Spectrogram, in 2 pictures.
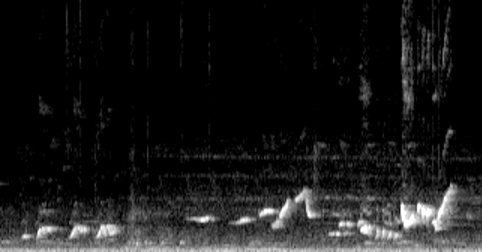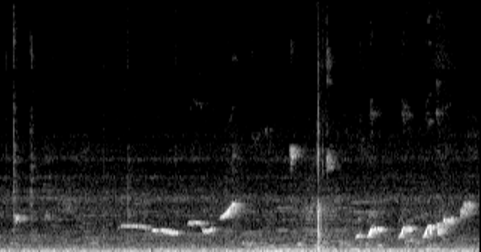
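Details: White-rumped shama kept caged, singing repeated upslurred whistles in quick groups, sharp high notes and falling slurs, with pauses between bursts and a low steady hum.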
